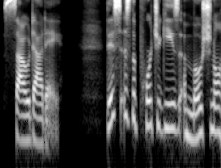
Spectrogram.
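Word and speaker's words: saudade: Well, the answer to our vocabulary problem is Saoade, pronounced Saoade.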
